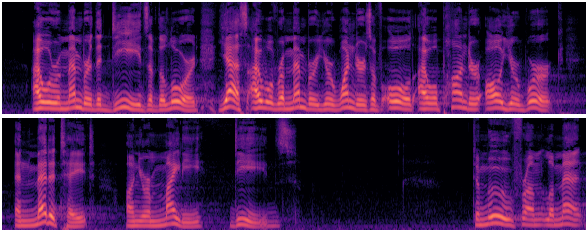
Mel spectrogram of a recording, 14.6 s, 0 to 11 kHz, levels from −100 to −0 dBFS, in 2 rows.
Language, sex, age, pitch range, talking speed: English, male, 30-49, 135-195 Hz, 130 wpm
